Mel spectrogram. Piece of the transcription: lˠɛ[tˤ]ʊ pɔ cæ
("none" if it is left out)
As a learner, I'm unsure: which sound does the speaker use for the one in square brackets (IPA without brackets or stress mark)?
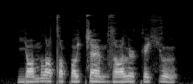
tˤ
